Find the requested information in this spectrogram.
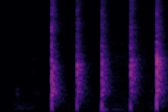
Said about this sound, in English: This is the part where the clapping comes on.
